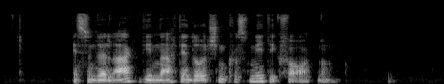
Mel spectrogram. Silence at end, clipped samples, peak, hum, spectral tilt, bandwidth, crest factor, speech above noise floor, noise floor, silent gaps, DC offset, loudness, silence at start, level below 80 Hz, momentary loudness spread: 0.55 s; under 0.1%; -4 dBFS; none; -5 dB/octave; 11.5 kHz; 22 dB; 43 dB; -67 dBFS; none; under 0.1%; -24 LUFS; 0.75 s; -60 dBFS; 12 LU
